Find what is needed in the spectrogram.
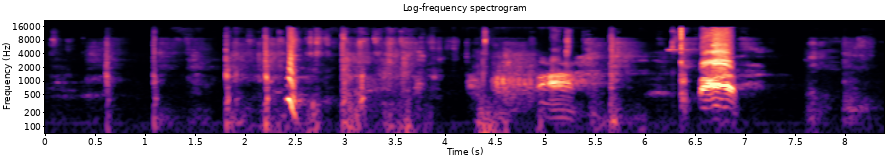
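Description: Basketball dribbled on a hardwood gym floor: a quick, uneven run of sharp bounces in the first half.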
